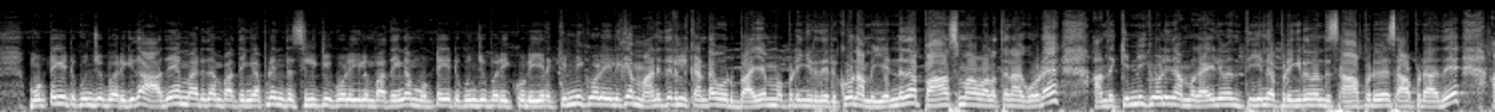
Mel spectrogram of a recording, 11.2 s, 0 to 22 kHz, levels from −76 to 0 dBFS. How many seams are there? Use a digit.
1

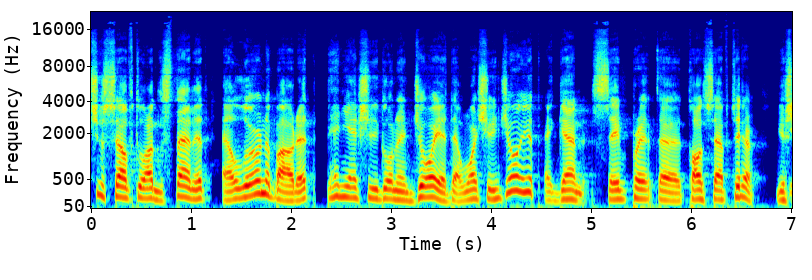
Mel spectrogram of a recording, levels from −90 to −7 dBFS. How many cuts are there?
2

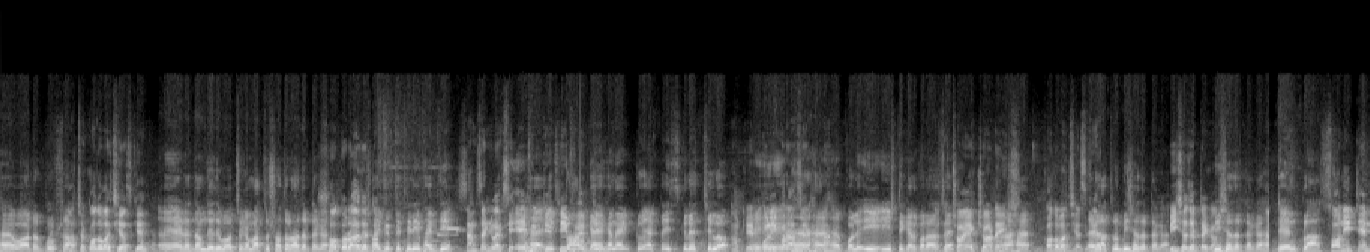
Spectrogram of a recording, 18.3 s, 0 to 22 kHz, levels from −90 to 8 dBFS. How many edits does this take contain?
3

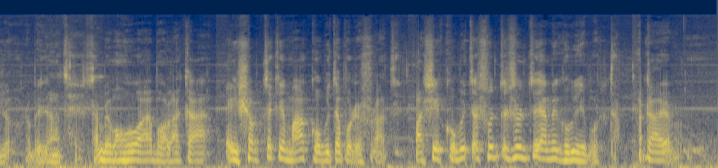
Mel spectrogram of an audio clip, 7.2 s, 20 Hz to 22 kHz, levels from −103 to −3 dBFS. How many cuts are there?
3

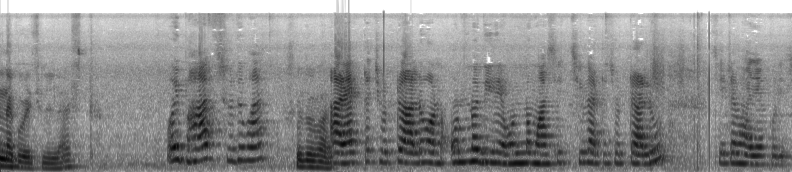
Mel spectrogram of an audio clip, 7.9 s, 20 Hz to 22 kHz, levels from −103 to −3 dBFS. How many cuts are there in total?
0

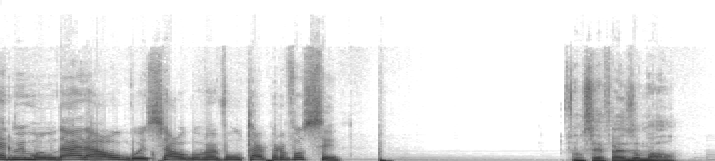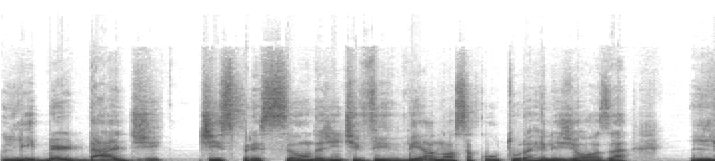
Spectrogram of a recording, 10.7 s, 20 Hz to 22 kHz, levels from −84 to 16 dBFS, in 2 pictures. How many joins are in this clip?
1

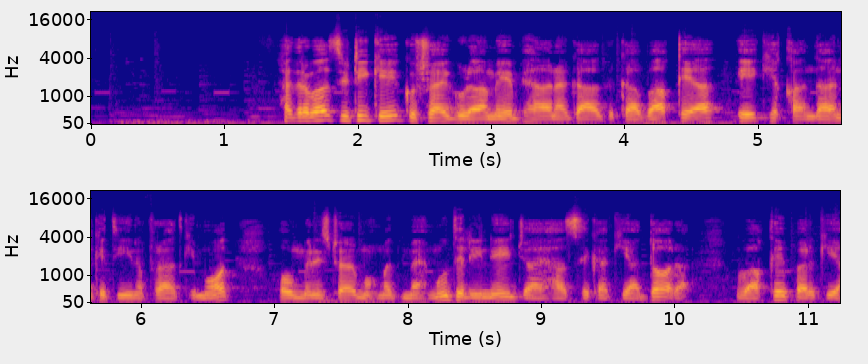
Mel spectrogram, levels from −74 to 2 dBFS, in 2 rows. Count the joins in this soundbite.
1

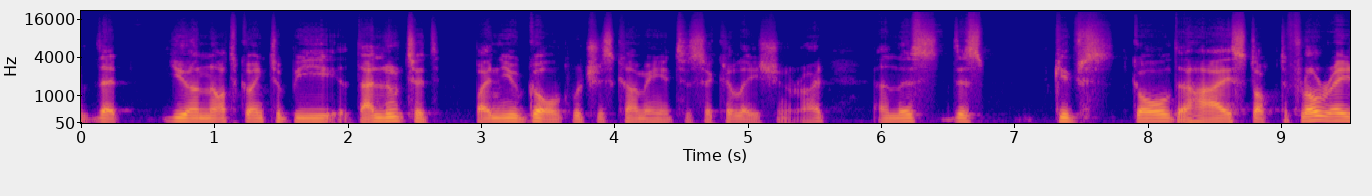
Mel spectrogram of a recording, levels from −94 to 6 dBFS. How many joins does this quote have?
0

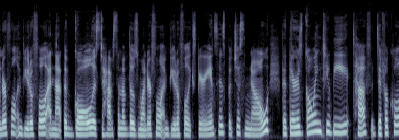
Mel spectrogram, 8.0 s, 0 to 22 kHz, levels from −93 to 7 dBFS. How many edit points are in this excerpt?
1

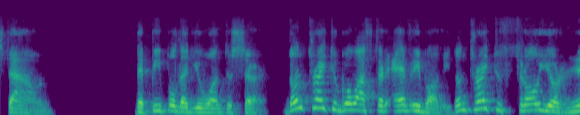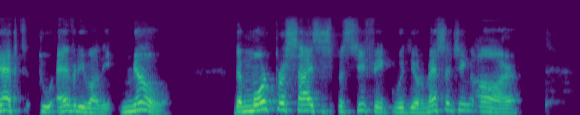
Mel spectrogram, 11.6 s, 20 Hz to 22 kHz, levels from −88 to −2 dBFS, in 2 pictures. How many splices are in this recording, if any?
1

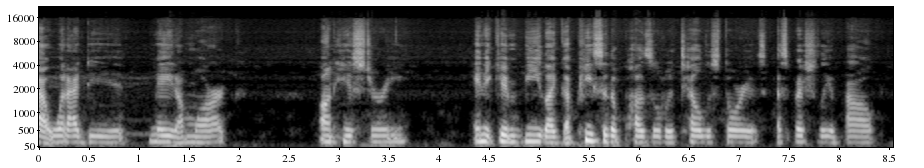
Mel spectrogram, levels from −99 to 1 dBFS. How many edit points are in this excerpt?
0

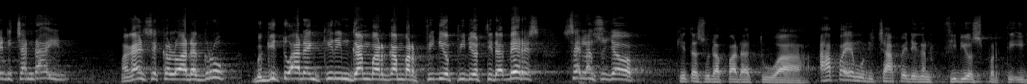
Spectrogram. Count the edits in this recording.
1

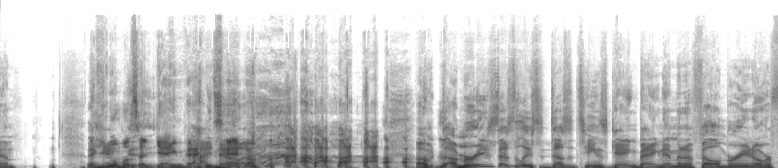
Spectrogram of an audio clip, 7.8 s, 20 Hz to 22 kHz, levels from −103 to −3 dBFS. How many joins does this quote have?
0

